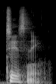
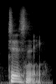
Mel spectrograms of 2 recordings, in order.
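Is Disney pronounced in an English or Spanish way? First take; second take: English; English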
